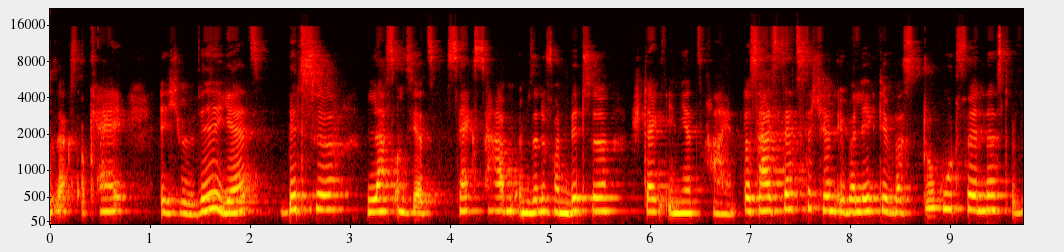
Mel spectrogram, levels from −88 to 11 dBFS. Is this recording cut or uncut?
uncut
